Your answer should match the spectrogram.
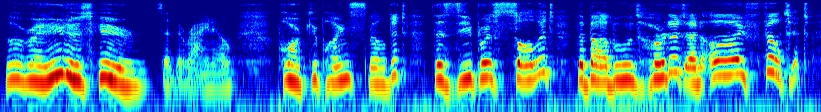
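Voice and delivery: a big beast declaring; rhino. Acted. Rhino character voice.

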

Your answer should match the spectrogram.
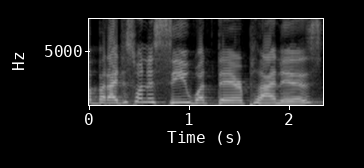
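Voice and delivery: usual speaking voice

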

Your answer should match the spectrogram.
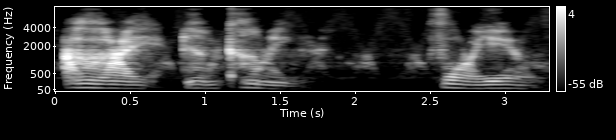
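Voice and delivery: slow whispered threat from the entity; slow creeping whisper; menacing alien whisper. A narrator's reading. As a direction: breathe it like a threat in the dark. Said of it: "the screen said".

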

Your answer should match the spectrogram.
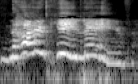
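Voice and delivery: a loud "No, Key" that cracks into laughter; scolding the dog while you can't stop laughing; laughing shout. Real, not acted. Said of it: "I know I'm laughing".

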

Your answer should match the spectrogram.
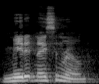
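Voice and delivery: ordinary delivery

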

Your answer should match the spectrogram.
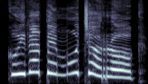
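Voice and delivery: high, called-out goodbye; girl's loud, fond send-off; farewell shout. A narrator's reading. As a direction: call up to a departing bird. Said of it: "gritó Annie".

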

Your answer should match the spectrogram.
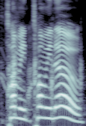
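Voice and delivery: high, loud, desperate calling out; pleading shout. Pretend. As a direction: beg Tommy to stop, shouting high. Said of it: "I'm like".

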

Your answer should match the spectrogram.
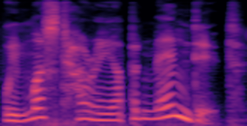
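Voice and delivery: high, small anxious bear voice; worried Little Bear. Acted. Little Bear upset about the chair, high and anxious. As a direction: urge the others with childlike worry.

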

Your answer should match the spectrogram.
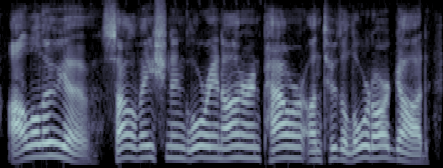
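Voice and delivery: alleluia rung out high and loud; jubilant proclamation. Acted. Preacher voicing heaven's crowd, jubilant and loud. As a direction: lift it like a crowd praising in heaven.

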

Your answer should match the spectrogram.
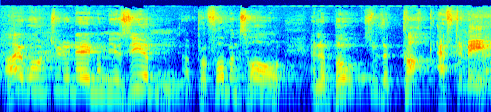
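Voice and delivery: a dying prince sending his wife off with grand gestures; hammed-up dying Prince Albert. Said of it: "I'm sure Albert said".

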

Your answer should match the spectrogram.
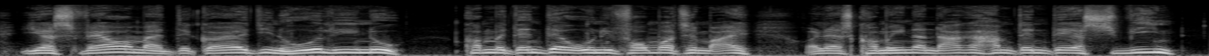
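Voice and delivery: high, loud street-tough threat; hot-headed street youth. Acted. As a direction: rant like an eager young hothead.

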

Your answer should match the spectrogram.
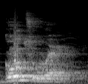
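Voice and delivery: low, firmer "go to where"; firm challenge. Acted. Prince challenging the offer to leave, firm challenge. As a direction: put force behind "go to where". Prince repeats it more forcefully.

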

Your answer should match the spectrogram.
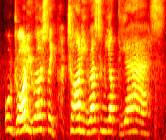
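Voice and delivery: high, loud mock swoon; a hammed-up fan gushing over a wrestler, high; mock moaning fan. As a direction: parody an infatuated fan. Mocking fans' fantasy.

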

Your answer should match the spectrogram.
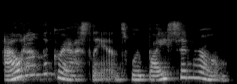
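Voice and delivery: plain reading voice

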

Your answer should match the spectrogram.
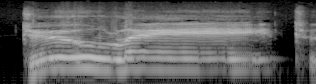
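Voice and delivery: high, loud, sing-out satisfaction; gleeful verdict; pleased. A narrator's reading. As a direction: call it out with obvious pleasure. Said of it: "looking pleased".

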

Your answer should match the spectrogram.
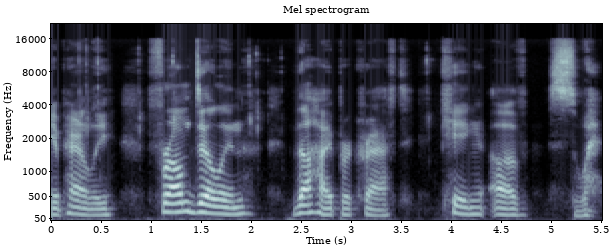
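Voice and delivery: ordinary delivery

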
